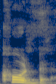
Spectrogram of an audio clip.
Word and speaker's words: could: then we have could once again we have l silent here could then we have autumn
